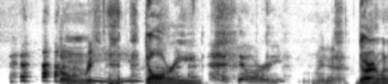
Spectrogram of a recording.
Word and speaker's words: Dorin: In my native language, you would say Dorin, but you wouldn't put an accent on the E. Dorin.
